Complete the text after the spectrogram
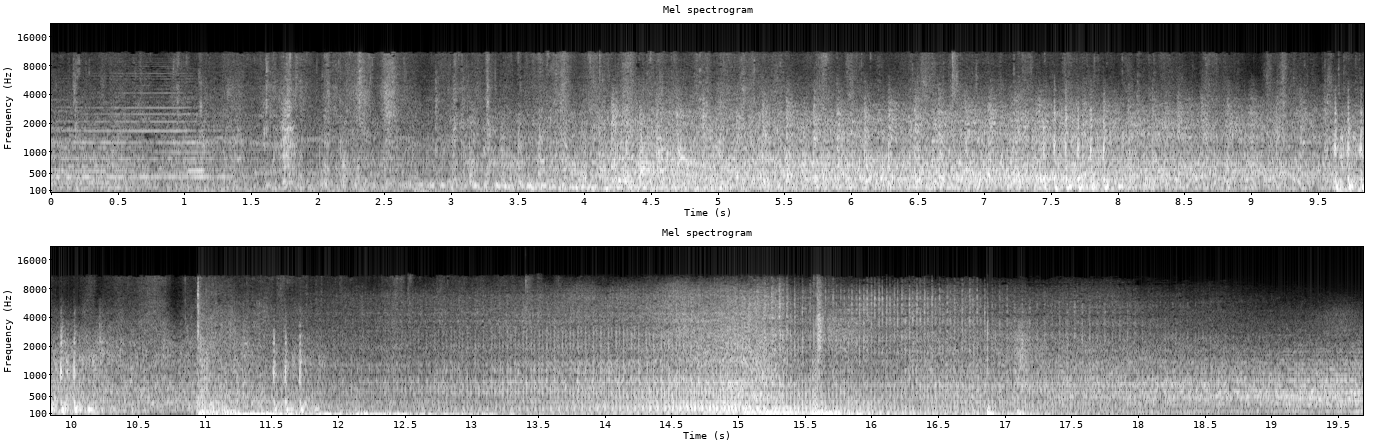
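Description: Flags flap in a strong wind.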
